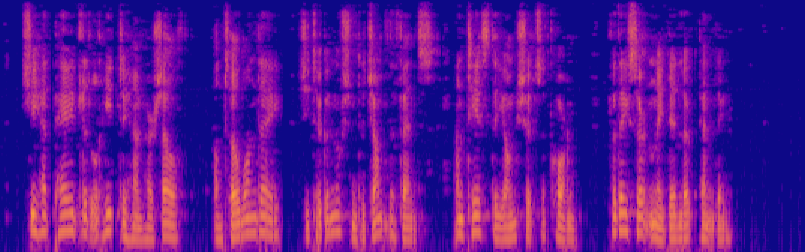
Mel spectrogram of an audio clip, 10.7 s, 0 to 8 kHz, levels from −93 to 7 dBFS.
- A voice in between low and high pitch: No, low, 120 Hz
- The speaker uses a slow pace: No, average, 180 wpm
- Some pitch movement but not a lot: No, wide, 6.4 semitones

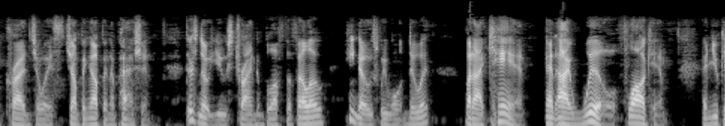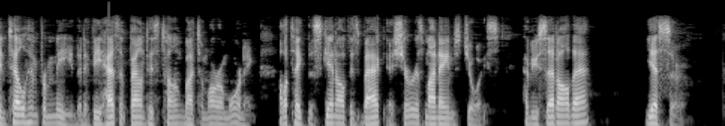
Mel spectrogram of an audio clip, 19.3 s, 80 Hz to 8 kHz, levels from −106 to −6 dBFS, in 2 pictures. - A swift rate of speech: Yes, fast, 210 wpm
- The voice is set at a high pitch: No, low, 110 Hz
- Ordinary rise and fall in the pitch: Yes, average, 3.5 semitones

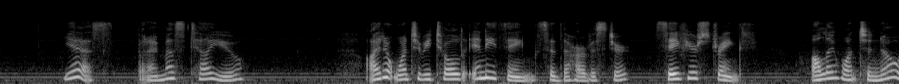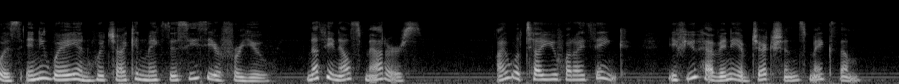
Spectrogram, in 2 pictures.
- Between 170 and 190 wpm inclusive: Yes, average, 180 wpm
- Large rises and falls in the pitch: Yes, wide, 5.9 semitones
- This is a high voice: Yes, high, 210 Hz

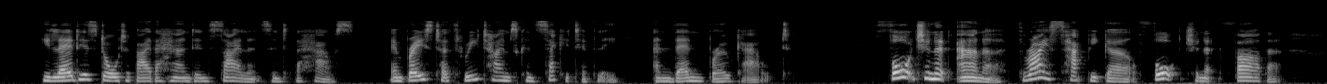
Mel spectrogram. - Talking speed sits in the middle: No, slow, 125 wpm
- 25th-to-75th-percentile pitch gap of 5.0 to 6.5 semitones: Yes, wide, 5.4 semitones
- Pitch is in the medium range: Yes, medium, 165 Hz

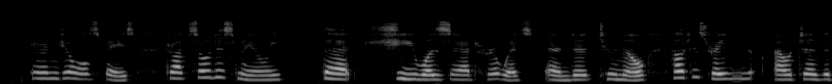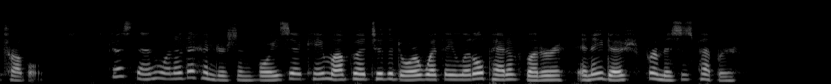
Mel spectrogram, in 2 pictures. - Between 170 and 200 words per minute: No, average, 160 wpm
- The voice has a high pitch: Yes, high, 230 Hz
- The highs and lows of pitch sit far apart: No, average, 3.8 semitones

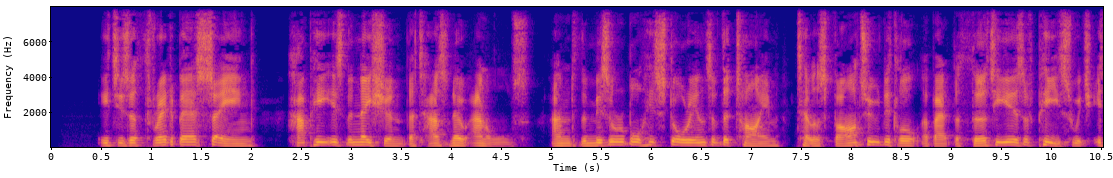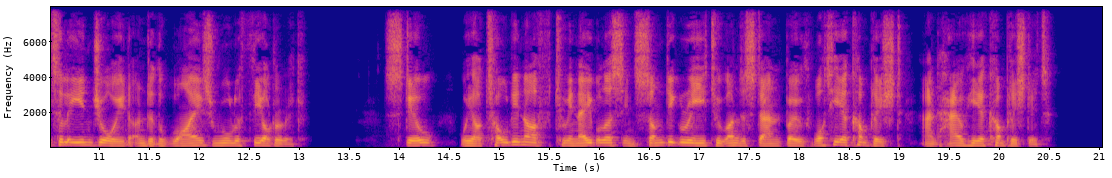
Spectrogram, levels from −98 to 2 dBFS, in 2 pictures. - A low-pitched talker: Yes, low, 125 Hz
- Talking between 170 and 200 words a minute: Yes, average, 175 wpm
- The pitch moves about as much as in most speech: Yes, average, 3.4 semitones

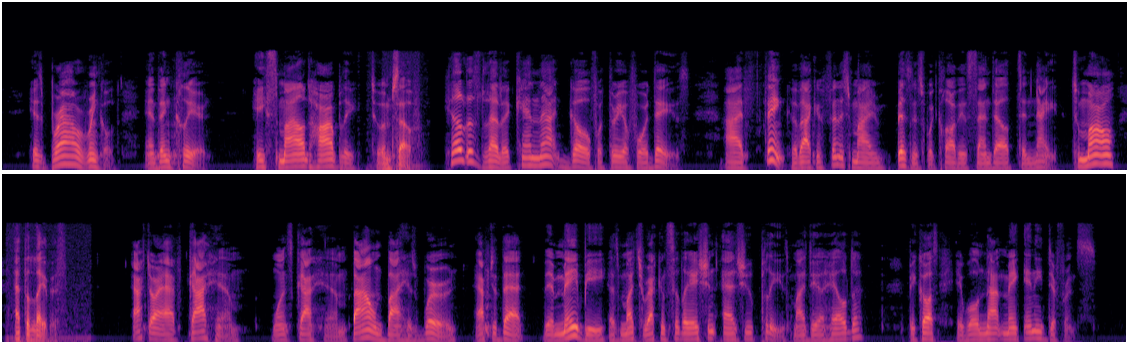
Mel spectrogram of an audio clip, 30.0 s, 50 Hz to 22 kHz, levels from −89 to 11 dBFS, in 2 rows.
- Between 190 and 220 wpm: No, average, 150 wpm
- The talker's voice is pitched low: Yes, low, 100 Hz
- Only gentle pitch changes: No, average, 4.0 semitones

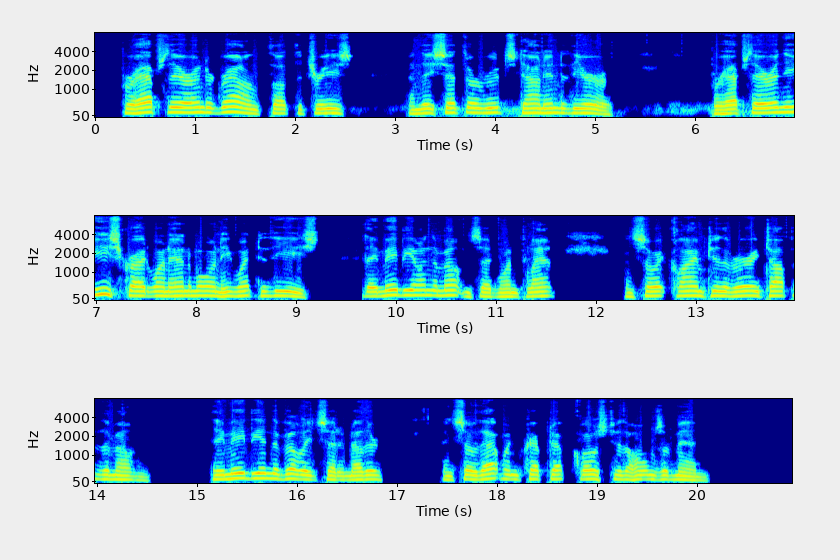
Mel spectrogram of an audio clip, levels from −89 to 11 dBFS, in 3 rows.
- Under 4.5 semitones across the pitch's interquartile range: Yes, narrow, 2.5 semitones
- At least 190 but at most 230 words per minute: Yes, fast, 205 wpm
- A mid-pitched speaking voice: Yes, medium, 155 Hz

